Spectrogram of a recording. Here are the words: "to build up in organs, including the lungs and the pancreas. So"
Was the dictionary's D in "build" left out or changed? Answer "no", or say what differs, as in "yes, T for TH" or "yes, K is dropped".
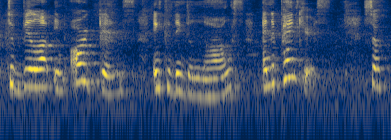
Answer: yes, D is dropped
